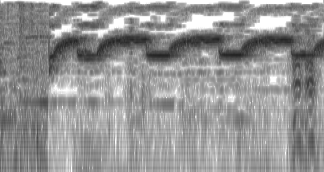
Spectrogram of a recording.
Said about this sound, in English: Siren mode! Pretty neat, eh? You know, I can raise all the police channels and the power company channels on this baby.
